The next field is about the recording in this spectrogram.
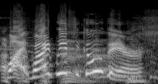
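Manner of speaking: loud, exasperated shouting. Objecting to an idea in a group argument: yelling. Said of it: "Why are you yelling at me?".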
